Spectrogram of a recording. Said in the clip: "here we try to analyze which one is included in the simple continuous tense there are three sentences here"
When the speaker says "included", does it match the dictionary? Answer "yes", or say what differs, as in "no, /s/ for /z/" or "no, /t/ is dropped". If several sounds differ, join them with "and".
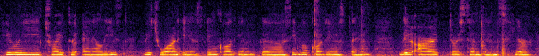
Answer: no, /l/ is dropped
